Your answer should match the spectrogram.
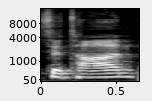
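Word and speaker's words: Titane: So, Titan. Yeah, It's it's it's tight. It's Titan. it's Titan. – Titan. – Titan. – shut up. I don't Titan. care. Titan. – Titan. – Titan. Titan. – Well, that's how they say it in France. They don't want me to make fun of them. It's a French word.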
